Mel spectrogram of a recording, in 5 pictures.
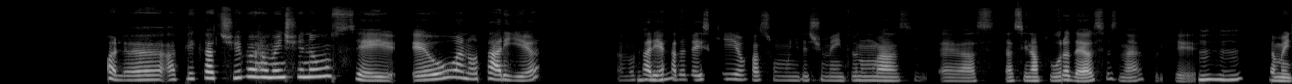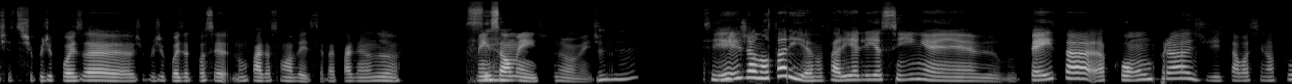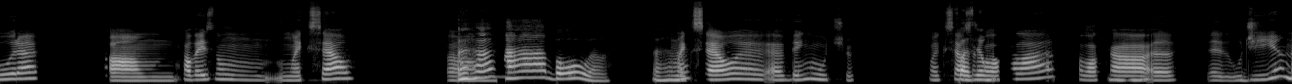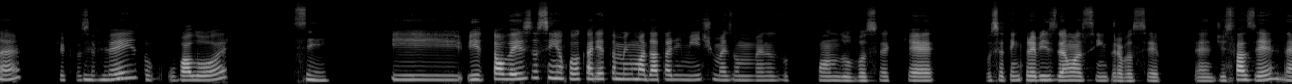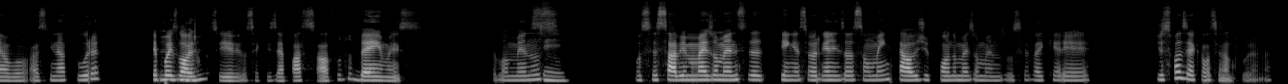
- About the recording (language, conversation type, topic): Portuguese, advice, Como identificar assinaturas acumuladas que passam despercebidas no seu orçamento?
- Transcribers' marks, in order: tapping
